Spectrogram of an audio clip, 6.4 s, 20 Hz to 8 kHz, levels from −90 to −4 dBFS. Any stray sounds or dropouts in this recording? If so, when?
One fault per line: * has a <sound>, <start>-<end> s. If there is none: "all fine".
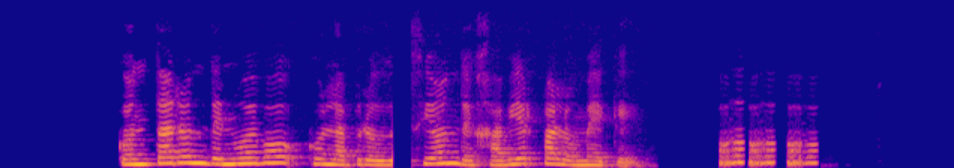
* has a dropout, 2.6-2.7 s
* has a laugh, 4.8-5.5 s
